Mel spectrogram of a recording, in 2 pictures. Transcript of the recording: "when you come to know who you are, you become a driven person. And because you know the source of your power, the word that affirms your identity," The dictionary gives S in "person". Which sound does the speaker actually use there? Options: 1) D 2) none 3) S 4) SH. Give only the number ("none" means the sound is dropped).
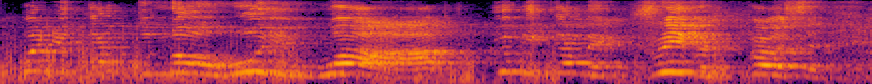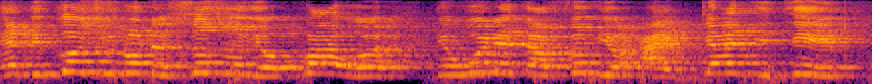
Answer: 3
